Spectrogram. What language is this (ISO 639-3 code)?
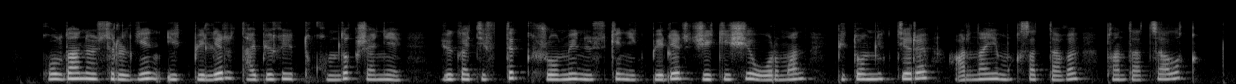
kaz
